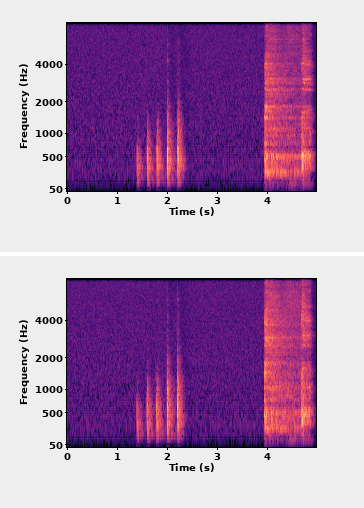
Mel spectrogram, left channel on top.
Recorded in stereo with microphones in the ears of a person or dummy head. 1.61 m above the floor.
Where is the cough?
50° right (ahead or behind), 1.3 m.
